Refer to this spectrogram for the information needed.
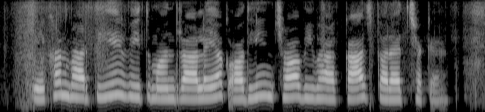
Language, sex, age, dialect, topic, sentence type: Maithili, female, 18-24, Eastern / Thethi, banking, statement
